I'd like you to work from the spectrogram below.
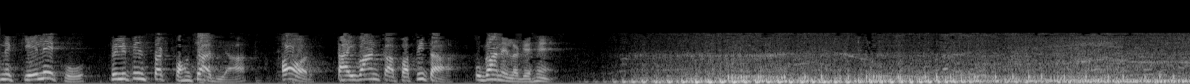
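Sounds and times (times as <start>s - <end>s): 
speech: 0.0s - 6.2s
motorcycle engines rumbling in a village near Jhagadia, Gujarat, India: 5.8s - 11.8s.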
